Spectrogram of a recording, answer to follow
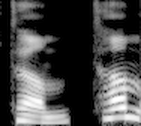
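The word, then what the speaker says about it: thumb: B is silent after M or before T. जब B M के बाद या T के पहले आता है तो B का उच्चारण नहीं होता। कोम कंघी। थम अंगूठा।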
